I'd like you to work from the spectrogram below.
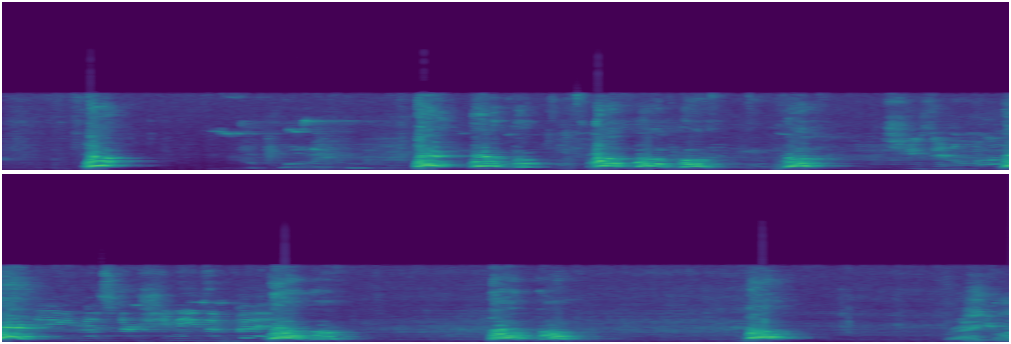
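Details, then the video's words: Corgi and Cairn Terrier cross dog, a pet indoors, barking at a film villain on screen: sharp single barks roughly every one to two seconds, ten or so in all, with film dialogue and music underneath. "Franklin doesn't like Buffalo Bill!"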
